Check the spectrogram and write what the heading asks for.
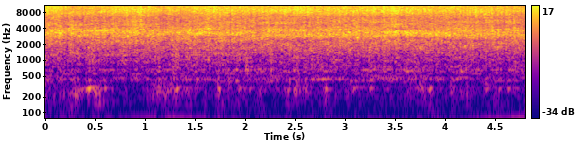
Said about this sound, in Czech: To znamená nasadit lopatou do tlamy, jak se říká štěrku. Máte i haldu štěrku. A následně tedy mohou točit klikou.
